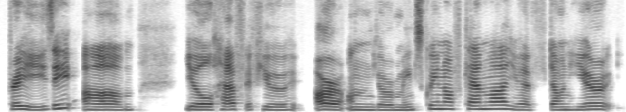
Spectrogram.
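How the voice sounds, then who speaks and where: A woman walks through a software demo on a video call, stopping often with fillers. Her voice is smooth and clear, and the sound is dry and close. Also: mid-range voice, dry recording. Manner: hesitant, many fillers, talks through on-screen steps. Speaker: guest presenter. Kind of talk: casual screen-share tutorial.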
